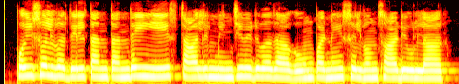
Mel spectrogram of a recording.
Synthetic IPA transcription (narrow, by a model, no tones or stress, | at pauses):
poːjsɔlʋɐðɪlt̪ɐnt̪ɐnd̪ɐjjeːsʈaːlɪnmɪɲd͡ʒiʋɪɽɯʋɐðaːɣɐʋɯmpɐɳːeɪsɛlʋɐmsaːɽiʊɭːaːɾ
